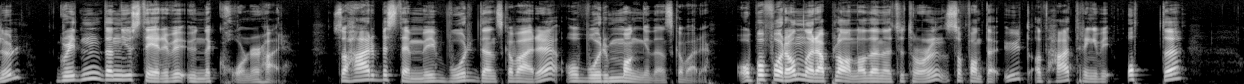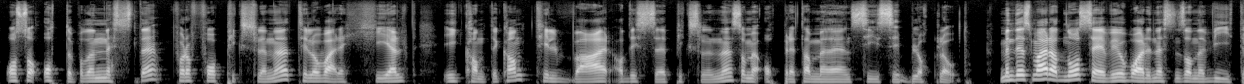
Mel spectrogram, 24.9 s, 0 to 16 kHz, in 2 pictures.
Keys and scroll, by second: 9.7 8, 12.8 8, 13.8 Return.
